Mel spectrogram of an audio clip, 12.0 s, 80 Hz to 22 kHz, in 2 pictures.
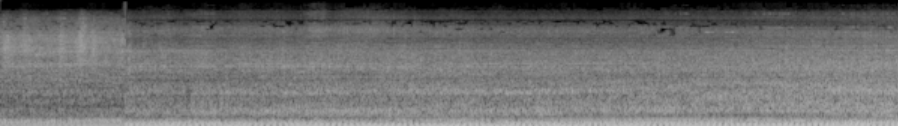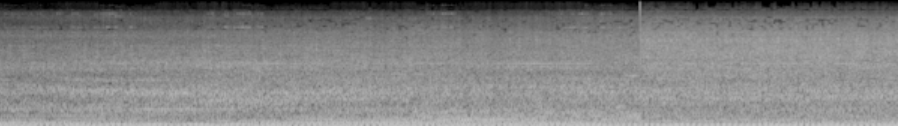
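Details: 2007 John Deere Z425 zero-turn mower after replacing its self-destructed Briggs & Stratton engine (1000+ hours) with new 44S977-0032-G1 complete with starter and auto choke; steady low even drone at constant speed, no misses or knocks, running healthy.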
